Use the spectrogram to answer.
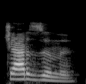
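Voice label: "чарзыны", Komi, female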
